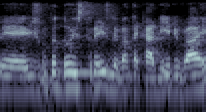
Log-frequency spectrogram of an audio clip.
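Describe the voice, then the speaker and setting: Pitched fairly high, a man talks in a plain, everyday voice. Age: 30s. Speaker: wheelchair rugby athlete. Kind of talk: casual interview.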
